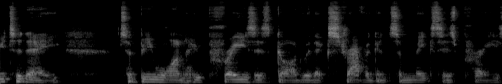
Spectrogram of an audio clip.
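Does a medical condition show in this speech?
No.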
